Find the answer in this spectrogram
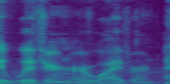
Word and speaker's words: wyvern: It's wyvern.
